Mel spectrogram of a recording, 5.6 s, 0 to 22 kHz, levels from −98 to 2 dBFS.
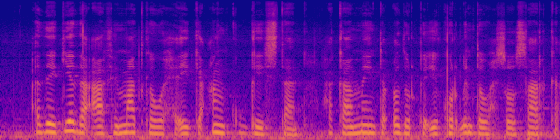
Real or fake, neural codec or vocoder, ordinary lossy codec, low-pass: fake; vocoder, 44.1 kHz, 128 mel bands every 256 samples, BigVGAN v2; none; none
